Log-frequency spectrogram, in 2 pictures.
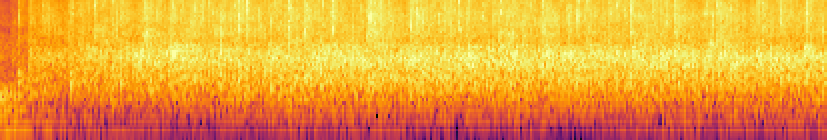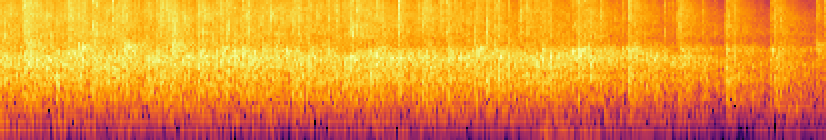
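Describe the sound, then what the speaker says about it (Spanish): Loud, continuous applause from a church congregation giving praise to the Lord during a service, a thick wash of many hands clapping together that holds steady throughout and eases slightly only at the very end. "Den un aplauso al Señor"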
